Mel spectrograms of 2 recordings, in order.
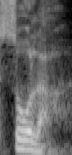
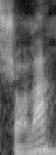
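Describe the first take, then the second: First: The name begins with a plain s sound. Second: The name begins with an sh sound. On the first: The speaker calls it wrong. "I said solar" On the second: The speaker calls it right. "it's not solar, it's shola"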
